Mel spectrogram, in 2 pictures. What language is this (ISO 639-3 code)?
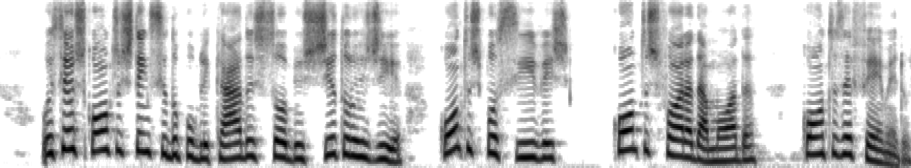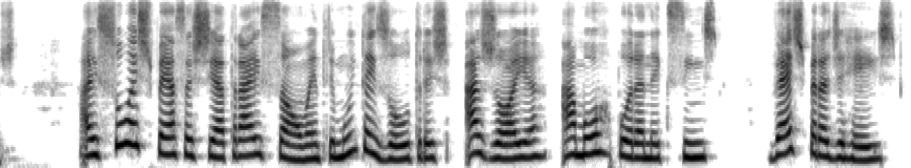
por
